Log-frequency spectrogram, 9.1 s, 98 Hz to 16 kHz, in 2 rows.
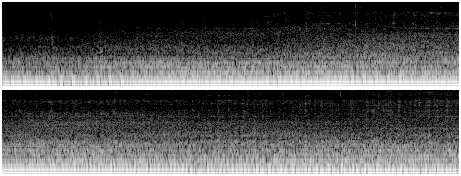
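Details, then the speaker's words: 1962 Dodge M37 flathead petrol engine, first run after sitting 45 years, on temporary fuel supply: deep, steady low rumble at an even idle, idled down slightly, no knocks or ticks; normal idle. "quiet. Not bad at all. See if we can idle it down just a little bit more. There we go. That sounds a little bit better."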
